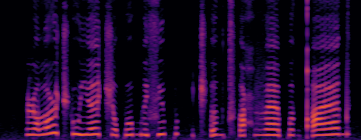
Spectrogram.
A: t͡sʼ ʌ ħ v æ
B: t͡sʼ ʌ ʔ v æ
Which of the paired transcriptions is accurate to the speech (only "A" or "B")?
A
